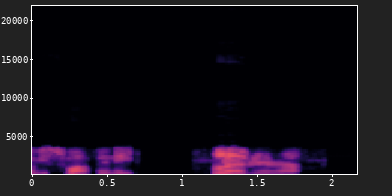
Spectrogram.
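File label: Public Safety Tactical, p25; wake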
